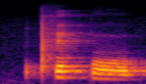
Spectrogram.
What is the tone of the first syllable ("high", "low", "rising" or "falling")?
high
